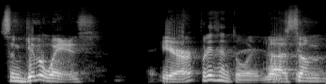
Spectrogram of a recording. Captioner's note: speaking japanese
